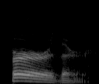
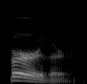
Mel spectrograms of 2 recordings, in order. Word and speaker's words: further: this back to me further further fur stressed rising in tone the flat and quick and quiet in tone just like all eer word endings further now repeat both these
